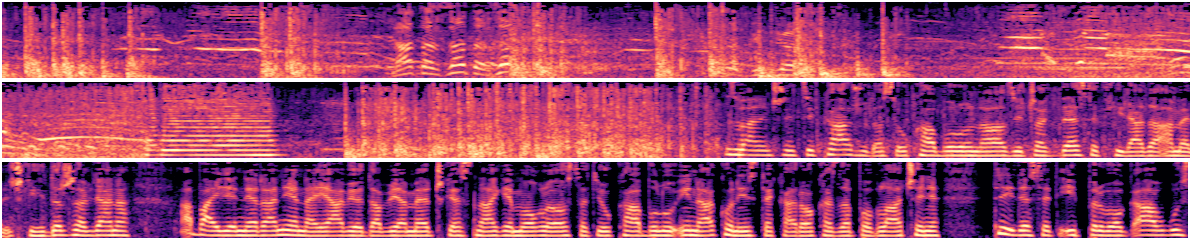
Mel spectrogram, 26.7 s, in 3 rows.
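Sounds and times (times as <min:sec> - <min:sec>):
gunfire at Kabul airport: 0:00.0 - 0:01.2, 0:01.9 - 0:02.6, 0:03.7 - 0:06.8, 0:11.5 - 0:17.4
panicked crowd shouting: 0:00.0 - 0:11.8
speech: 0:03.0 - 0:04.3, 0:05.6 - 0:06.2, 0:10.0 - 0:11.0, 0:14.4 - 0:26.7.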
